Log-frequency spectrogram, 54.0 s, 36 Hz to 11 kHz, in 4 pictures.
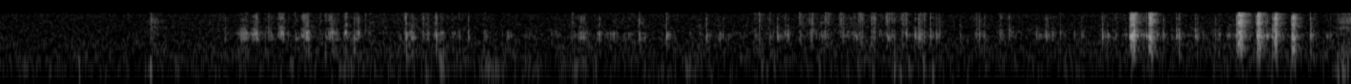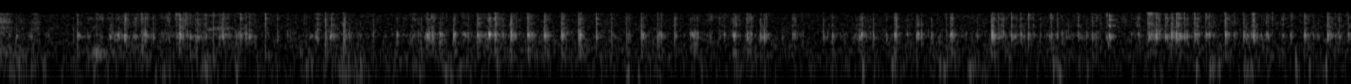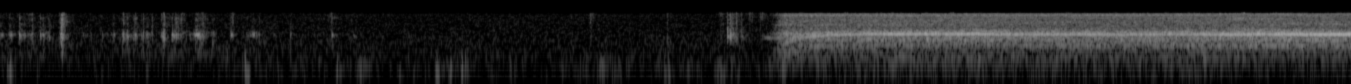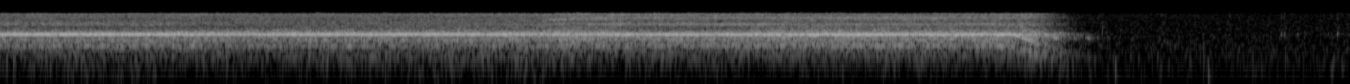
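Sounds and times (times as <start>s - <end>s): cockatoo clicking: 2.2s - 29.7s.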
